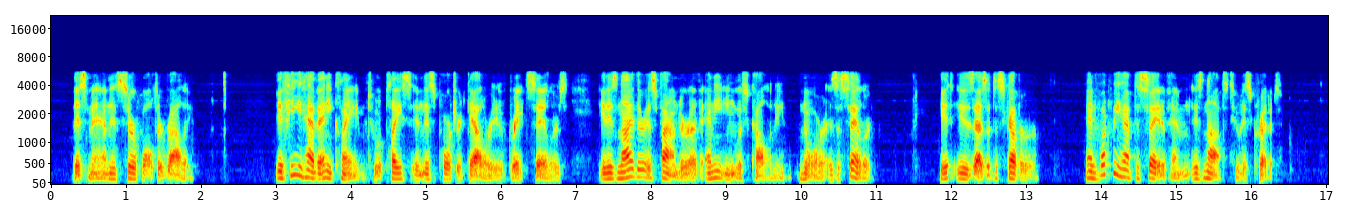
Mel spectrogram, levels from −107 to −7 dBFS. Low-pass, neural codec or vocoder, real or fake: 5.4 kHz; vocoder, 22.05 kHz, 80 mel bands, HiFi-GAN; fake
